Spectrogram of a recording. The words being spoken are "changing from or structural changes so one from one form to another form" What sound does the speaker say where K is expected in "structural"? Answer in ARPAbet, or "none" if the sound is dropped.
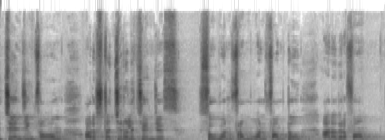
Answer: none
